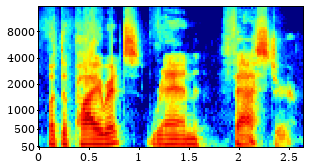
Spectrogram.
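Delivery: ordinary delivery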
